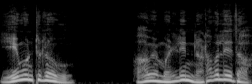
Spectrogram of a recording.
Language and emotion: Telugu, fearful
